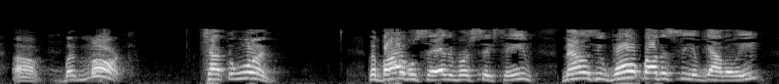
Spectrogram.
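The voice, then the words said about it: Hoarse, strained preaching voice. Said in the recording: “I'm getting kind of hoarse.”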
